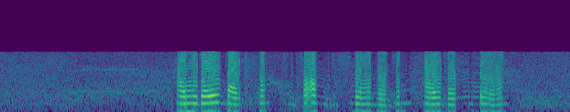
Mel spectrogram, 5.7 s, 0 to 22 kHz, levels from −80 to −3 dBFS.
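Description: Throughout the speech, a mu-law and A-law mix-up: samples coded as A-law are decoded as mu-law, scrambling levels. Loud passages turn harsh and distorted, and pauses fill with hiss. The waveform shows a raised noise floor between phrases, and the spectrogram smears energy below the telephone band's 4 kHz ceiling.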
